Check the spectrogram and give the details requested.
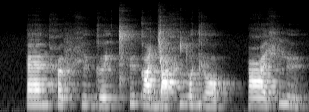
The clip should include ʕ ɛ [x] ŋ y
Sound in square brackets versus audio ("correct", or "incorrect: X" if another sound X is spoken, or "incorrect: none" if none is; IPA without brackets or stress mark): incorrect: ç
